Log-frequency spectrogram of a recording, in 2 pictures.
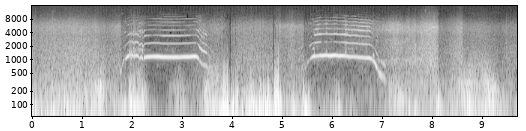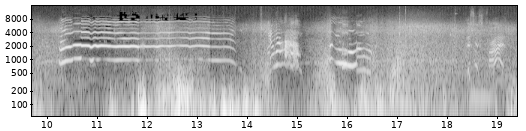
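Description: A girl screaming on a Slingshot reverse-bungee ride: three long, high screams, the last and highest held about four seconds, then a few shorter cries near the end. Wind rushes on the microphone throughout.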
